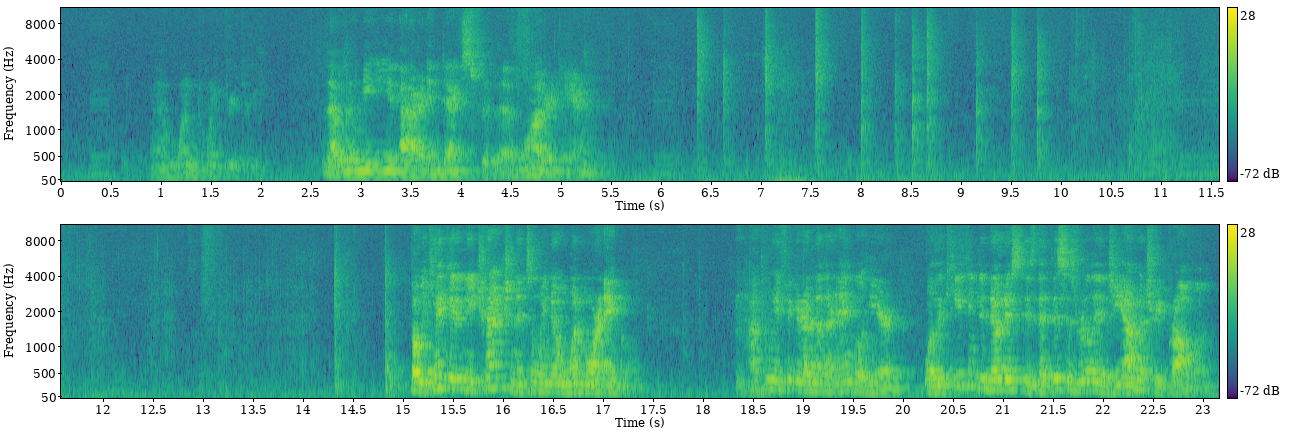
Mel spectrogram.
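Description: A man lectures calmly and clearly nearby, in a slightly echoing room.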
